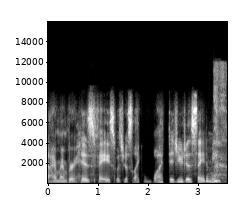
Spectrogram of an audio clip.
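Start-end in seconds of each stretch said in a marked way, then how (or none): 1.9-3.5 high, incredulous question; baffled. Retold or imitated. Rescuer baffled by an odd joke, high and incredulous. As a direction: ask it like you can't believe what you heard.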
